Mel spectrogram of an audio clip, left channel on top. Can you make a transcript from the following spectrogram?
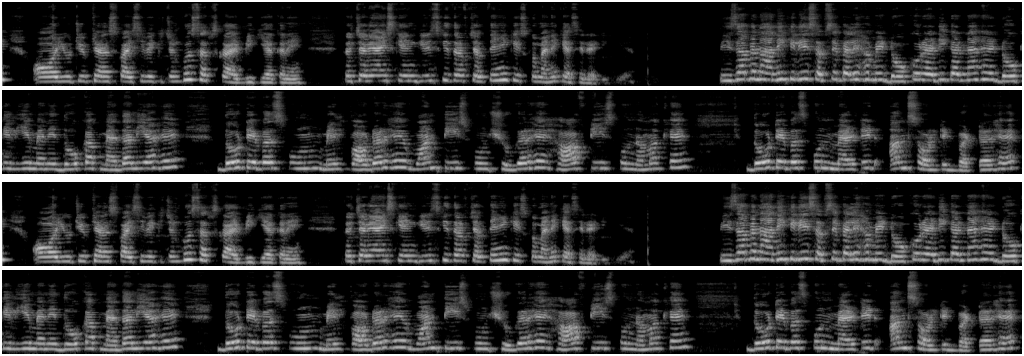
और YouTube channel spicy way kitchen को सब्सक्राइब भी किया करें। तो चलिए इसके इंग्रेडिएंट्स की तरफ चलते हैं कि इसको मैंने कैसे रेडी किया। पिज़्ज़ा बनाने के लिए सबसे पहले हमें डो को रेडी करना है। डो के लिए मैंने 2 कप मैदा लिया है, 2 टेबलस्पून मिल्क पाउडर है, 1 टीस्पून शुगर है, हाफ टी स्पून नमक है, 2 टेबलस्पून मेल्टेड अनसॉल्टेड बटर है।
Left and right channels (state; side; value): normal; both; correlation 0.76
